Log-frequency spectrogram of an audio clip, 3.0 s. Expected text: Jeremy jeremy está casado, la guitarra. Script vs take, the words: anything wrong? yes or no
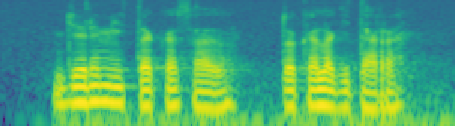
yes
